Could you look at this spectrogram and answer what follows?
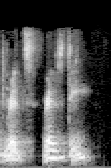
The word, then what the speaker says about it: RISD: Arts at RISD.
